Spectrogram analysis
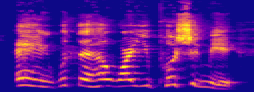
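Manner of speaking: high-pitched indignant protest; offended mom. Retold or imitated. Mom to the man who moved her aside, offended. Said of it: "the mom got offended".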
